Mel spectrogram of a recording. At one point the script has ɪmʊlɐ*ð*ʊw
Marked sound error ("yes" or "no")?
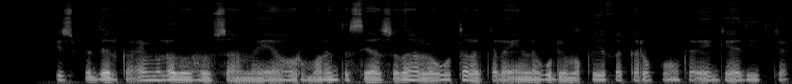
no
